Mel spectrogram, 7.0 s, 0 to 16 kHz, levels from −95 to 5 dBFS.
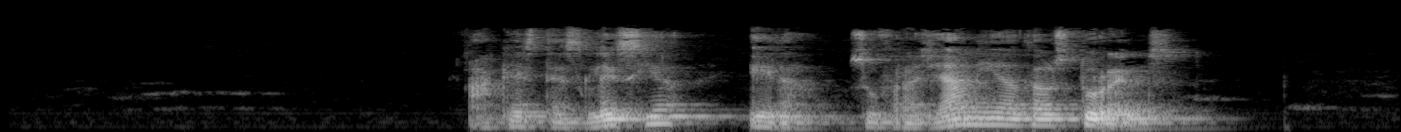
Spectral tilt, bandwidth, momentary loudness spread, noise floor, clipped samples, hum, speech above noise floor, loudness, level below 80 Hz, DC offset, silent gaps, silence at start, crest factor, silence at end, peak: -5 dB/octave; 8.2 kHz; 13 LU; -81 dBFS; under 0.1%; none; 56 dB; -26 LUFS; -54 dBFS; under 0.1%; none; 2.35 s; 22 dB; 0.95 s; -6 dBFS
